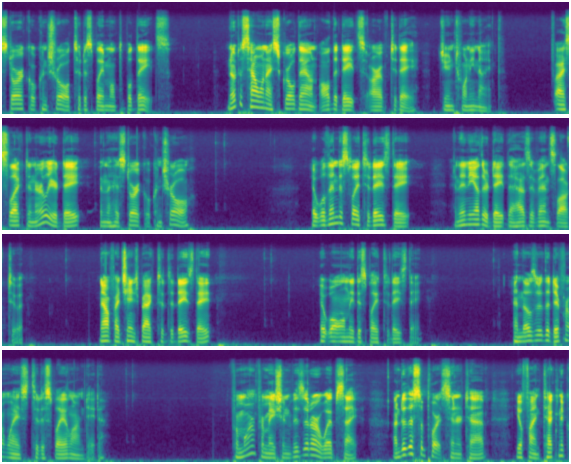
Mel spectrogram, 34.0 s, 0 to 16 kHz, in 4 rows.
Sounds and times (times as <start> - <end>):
Speech: 0.0 - 2.6, 3.4 - 7.6, 8.2 - 11.5, 13.1 - 17.5, 18.4 - 20.3, 21.8 - 23.4, 24.6 - 27.2, 29.0 - 34.0.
